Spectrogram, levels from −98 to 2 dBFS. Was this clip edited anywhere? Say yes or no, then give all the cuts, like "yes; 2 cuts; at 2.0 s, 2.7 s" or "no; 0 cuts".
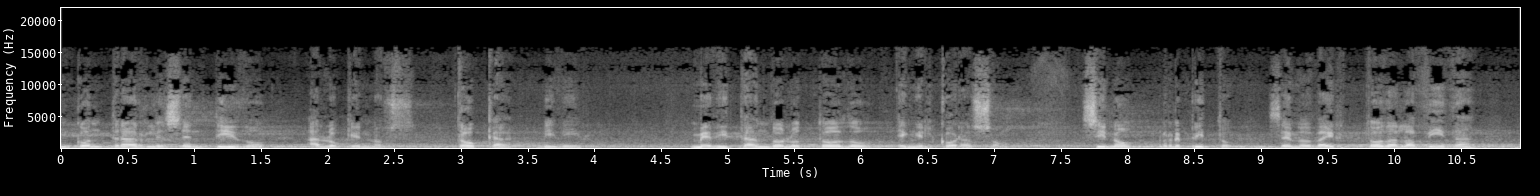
no; 0 cuts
